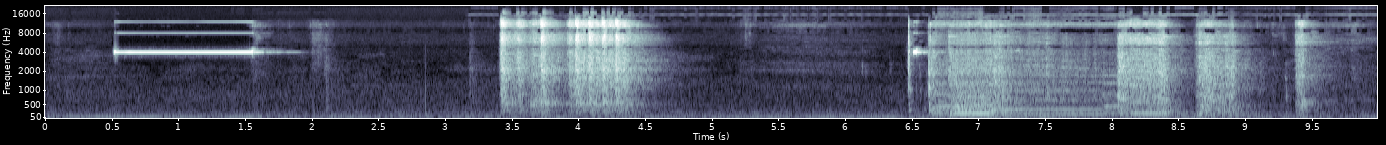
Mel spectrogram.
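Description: A home embroidery sewing machine powering up, giving a clear electronic beep followed by bursts of mechanical whirring and clicking as it initializes, fairly close and alone without talk.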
